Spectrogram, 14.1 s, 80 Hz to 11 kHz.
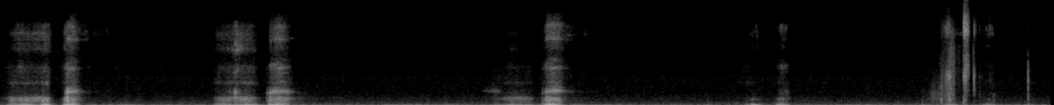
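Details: Low, soft snoring in paired in-and-out breaths, about 20 breaths a minute, in a quiet room; snoring.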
